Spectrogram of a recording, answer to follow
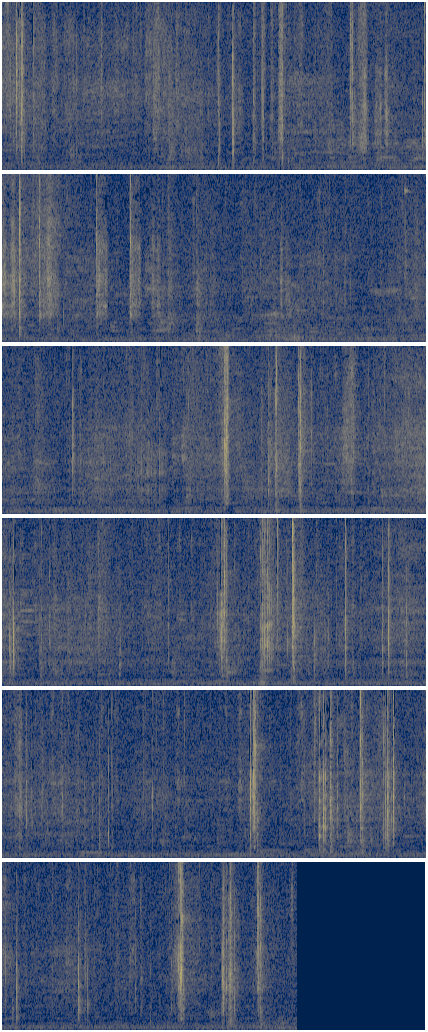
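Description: A plastic keycard tried in a cabin door's electronic lock and the metal lever handle worked, making repeated sharp clicks and rattles over a steady low hum. The lock does not open: it is the wrong cabin door.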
